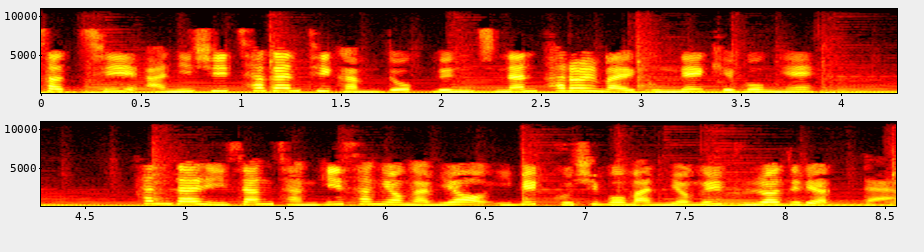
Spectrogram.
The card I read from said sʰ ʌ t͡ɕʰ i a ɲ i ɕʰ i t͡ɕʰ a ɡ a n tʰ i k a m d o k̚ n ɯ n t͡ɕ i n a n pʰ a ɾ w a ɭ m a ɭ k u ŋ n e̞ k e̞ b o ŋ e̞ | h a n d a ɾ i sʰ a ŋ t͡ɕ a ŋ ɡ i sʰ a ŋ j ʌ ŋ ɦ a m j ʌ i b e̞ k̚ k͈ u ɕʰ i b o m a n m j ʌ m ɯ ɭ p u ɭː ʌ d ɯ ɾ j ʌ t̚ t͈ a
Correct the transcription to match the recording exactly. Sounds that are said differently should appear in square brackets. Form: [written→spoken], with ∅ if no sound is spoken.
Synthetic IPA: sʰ ʌ t͡ɕʰ i a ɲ i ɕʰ i t͡ɕʰ a ɡ a n tʰ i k a m d o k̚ n ɯ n t͡ɕ i n a n pʰ a ɾ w [a→ʌ] ɭ m a ɭ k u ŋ n e̞ k e̞ b o ŋ e̞ | h a n d a ɾ i sʰ a ŋ t͡ɕ a ŋ ɡ i sʰ a ŋ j ʌ ŋ ɦ a m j ʌ i b e̞ k̚ k͈ u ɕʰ i b o m a n m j ʌ [m→ŋ] ɯ ɭ p u ɭː ʌ d ɯ ɾ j ʌ t̚ t͈ a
